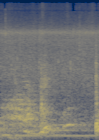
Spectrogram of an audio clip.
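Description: Onions sizzle steadily in a hot pan while being stirred, giving a continuous close frying hiss with scraping spoon movements and a sharper clatter at the end.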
